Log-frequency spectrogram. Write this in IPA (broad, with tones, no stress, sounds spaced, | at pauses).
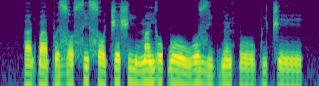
a˨ k͡p a˨ p ə˨ z ɔ˨ s i˧ s ɔ˨ t͡ʃ ɛ˦ ʃ iː˦˨ m ã˦ j o˦ ɓ oː˦˨ w o˦ z i˨ ɡ͡b ɛ̃˧ k͡p oː˨ p i˦ t͡ʃ eː˨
